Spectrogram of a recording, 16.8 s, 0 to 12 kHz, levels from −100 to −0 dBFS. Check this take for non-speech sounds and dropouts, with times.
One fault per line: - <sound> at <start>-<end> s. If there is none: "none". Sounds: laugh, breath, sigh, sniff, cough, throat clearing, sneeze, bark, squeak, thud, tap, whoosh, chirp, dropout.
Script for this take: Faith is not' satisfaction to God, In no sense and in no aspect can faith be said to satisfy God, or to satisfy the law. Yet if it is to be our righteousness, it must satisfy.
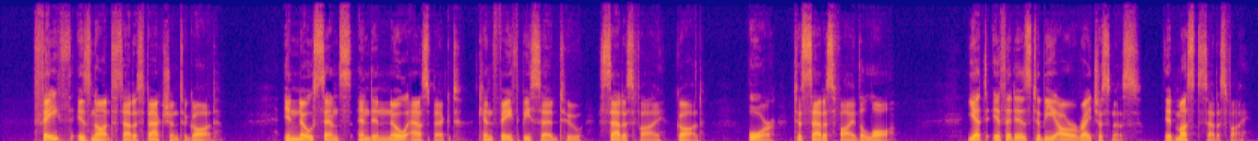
none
